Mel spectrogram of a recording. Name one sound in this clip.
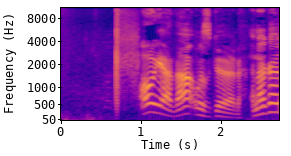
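A firework whistles shrilly, rising and falling in pitch.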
